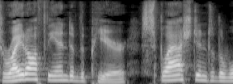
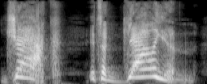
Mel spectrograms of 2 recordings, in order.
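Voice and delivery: higher, louder and slowed in awe; with wonder; 11 semitones higher, 6 dB louder, slower than usual. Acted. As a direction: breathe it out in slow amazement. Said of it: "my father said with wonder".

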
